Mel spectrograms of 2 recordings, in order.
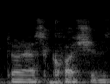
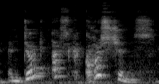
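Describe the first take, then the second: First: Said in the usual way. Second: Much higher, loud and slow, stern; Aunt Petunia scolding. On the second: A narrator's reading. Aunt forbidding questions, slow, high and stern. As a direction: shut him down firmly. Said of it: "she said".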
